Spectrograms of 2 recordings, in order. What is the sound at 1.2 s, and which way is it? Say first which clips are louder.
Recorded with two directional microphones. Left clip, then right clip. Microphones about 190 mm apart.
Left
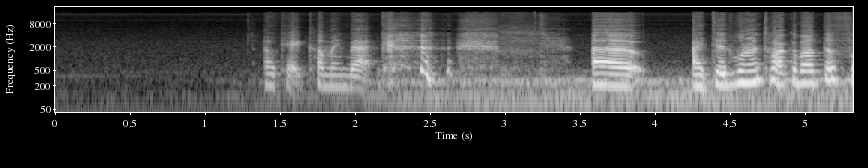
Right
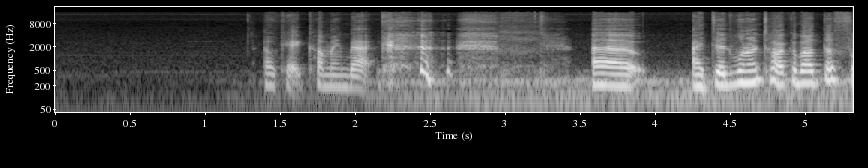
Speech: even; 25° right (ahead or behind).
